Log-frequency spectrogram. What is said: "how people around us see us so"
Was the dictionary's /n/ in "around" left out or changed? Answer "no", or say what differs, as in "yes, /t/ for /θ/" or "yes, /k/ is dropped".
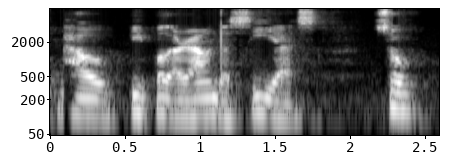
no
